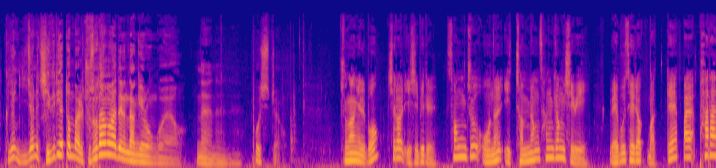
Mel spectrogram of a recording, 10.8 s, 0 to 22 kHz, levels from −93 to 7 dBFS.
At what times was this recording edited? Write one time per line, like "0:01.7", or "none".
0:03.7
0:06.6
0:08.9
